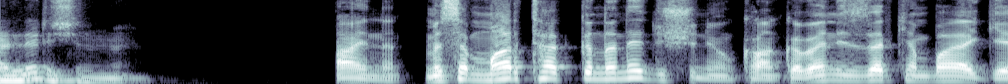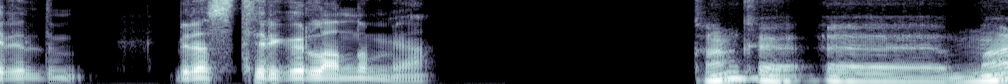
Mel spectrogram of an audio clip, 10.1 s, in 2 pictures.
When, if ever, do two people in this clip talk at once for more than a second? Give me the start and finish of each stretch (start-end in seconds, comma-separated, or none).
none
